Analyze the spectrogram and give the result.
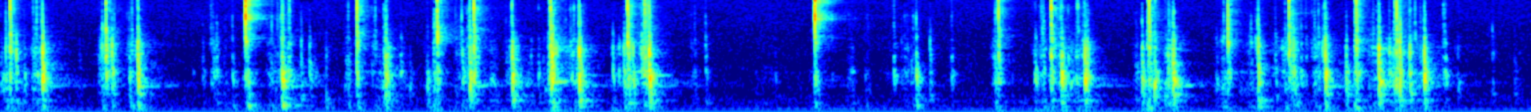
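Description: A full-size typewriter-style computer keyboard with round chrome-rimmed, hollow keycaps is typed on with fingertips and long dark-polished nails. It gives a quick run of sharp, bright clicks and clacks with tiny pauses between bursts. Each keystroke is crisp with almost no ring.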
